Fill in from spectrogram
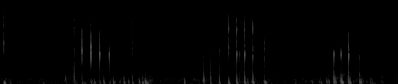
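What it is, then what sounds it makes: Pumice foot scrubber. Fingertips scratch and rub the rough face and edge of a small oval pumice foot scrubber with a porous green-white surface and a white rim. Quiet, dry bursts of short, sharp clicks and scratches come in three clusters, with bright, brittle tones around 1.6 kHz. Each tap dies away instantly, leaving soft low rustle between clusters.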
